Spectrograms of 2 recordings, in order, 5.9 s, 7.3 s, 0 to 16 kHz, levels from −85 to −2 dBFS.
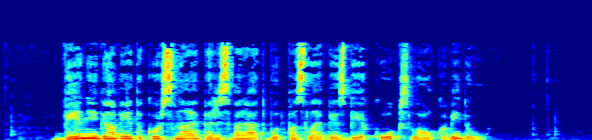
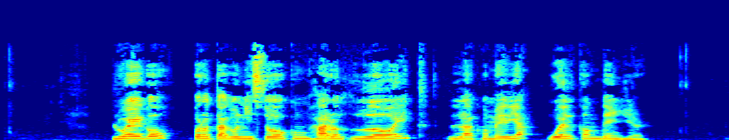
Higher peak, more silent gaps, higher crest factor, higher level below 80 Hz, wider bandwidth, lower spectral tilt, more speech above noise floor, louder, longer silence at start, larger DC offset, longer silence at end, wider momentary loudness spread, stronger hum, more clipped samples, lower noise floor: about the same, -4 dBFS vs -6 dBFS; neither; about the same, 18 dB vs 18 dB; about the same, -62 dBFS vs -64 dBFS; about the same, 11.5 kHz vs 11.5 kHz; about the same, -4.5 dB/octave vs -3.5 dB/octave; about the same, 43 dB vs 45 dB; first, -21 LUFS vs -24 LUFS; second, 0.55 s vs 1.1 s; neither; first, 1.1 s vs 0.85 s; about the same, 11 LU vs 11 LU; neither; neither; second, -63 dBFS vs -69 dBFS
